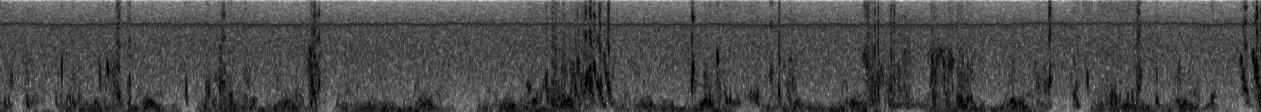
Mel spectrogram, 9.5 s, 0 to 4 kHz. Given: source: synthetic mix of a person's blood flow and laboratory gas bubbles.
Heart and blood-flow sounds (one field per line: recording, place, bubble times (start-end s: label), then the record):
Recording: Doppler ultrasound of blood flow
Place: precordium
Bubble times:
0.00-0.12 s: bubbles
0.16-0.36 s: bubbles
0.39-0.70 s: bubbles
0.72-1.01 s: bubbles
1.37-1.45 s: bubbles
1.53-1.96 s: bubbles
2.18-2.46 s: bubbles
3.94-4.63 s: bubbles
5.16-6.03 s: bubbles
6.45-7.32 s: bubbles
7.75-7.93 s: bubbles
8.02-8.20 s: bubbles
8.23-8.60 s: bubbles
8.65-8.73 s: bubbles
9.06-9.15 s: bubbles
9.29-9.47 s: bubbles
From the record:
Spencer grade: 3 (all of the cardiac periods contain showers or single bubble signals, but not dominating or overriding the cardiac motion signals)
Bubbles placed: only in the low amplitude regions of the cardiac cycle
